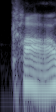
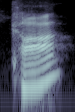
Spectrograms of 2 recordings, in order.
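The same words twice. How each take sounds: First: The word is said on a level middle pitch. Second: The word is said on a high pitch. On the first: "which is middle tone" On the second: "which is up, uh, which is high tone"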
